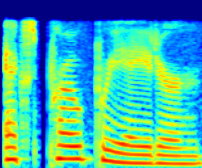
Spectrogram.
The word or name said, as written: expropriator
